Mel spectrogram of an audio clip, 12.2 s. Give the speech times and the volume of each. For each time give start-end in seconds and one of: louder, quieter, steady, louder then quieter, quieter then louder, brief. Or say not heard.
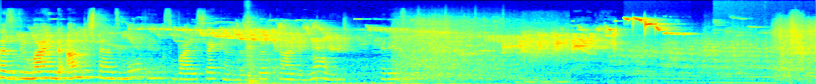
0.0-6.3 quieter.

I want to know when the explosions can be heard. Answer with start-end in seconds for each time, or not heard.
3.6-4.5.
